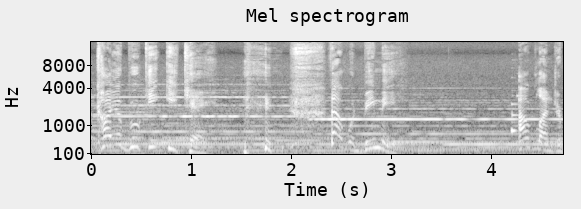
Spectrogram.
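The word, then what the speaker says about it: Kayabuki Ikku: By Kawabunga Iki. Yoimiya, this is a really strange name. Who's this Cowabunga? It's pronounced Kayabuki Ike.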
